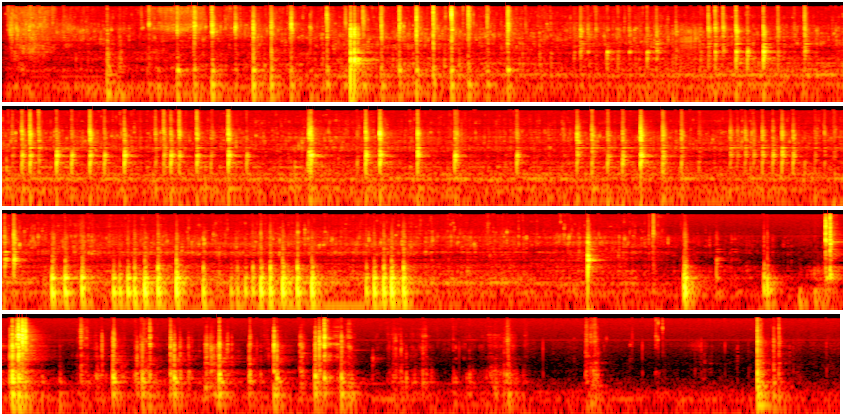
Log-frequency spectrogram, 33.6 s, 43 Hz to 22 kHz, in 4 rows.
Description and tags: Drumming with my finger on a metallic, wet sink.
Recorded with Sony TCD D10 PRO II & Sennheiser MD21U.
